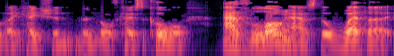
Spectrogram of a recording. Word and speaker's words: Cornwall: I was looking forward to you try and pronounce Cornwall or whatever you call it. – No, Cornwall, that's very good.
